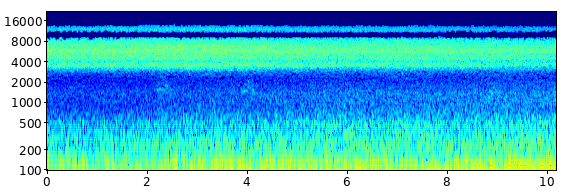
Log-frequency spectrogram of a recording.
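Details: Black cicada (Cryptotympana atrata), filmed while comparing males and females: a steady, unbroken high buzzing drone that holds evenly for the full ten seconds over low rumbling background noise.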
